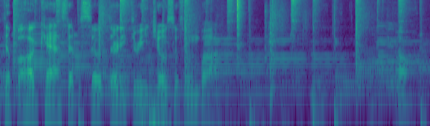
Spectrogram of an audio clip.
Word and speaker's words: Mbah: The Bogcast, episode 33, Joseph Mbah.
